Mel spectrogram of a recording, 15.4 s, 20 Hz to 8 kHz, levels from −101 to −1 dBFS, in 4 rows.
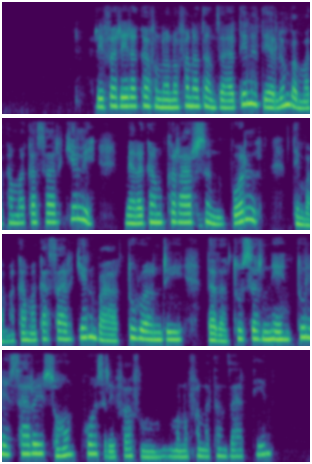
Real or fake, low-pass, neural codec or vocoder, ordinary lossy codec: real; 7.2 kHz; none; MP3, 48 kbps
